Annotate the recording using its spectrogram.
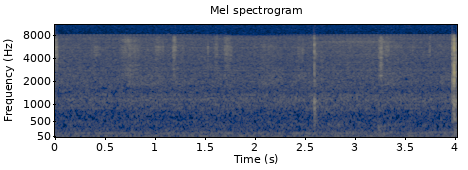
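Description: Near silence with a few faint paper rustles and light taps as fingers press a small paper embellishment onto a paper card pouch.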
